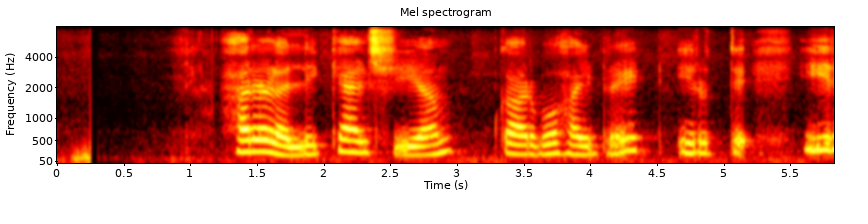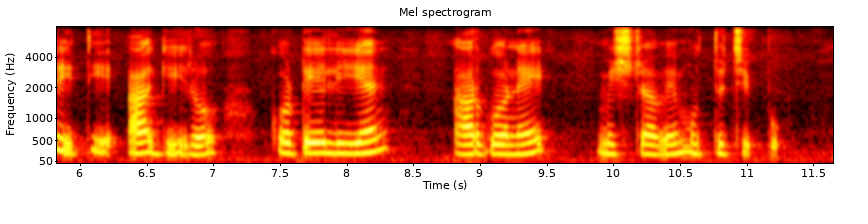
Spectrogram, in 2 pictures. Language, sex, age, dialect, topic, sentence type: Kannada, female, 25-30, Mysore Kannada, agriculture, statement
